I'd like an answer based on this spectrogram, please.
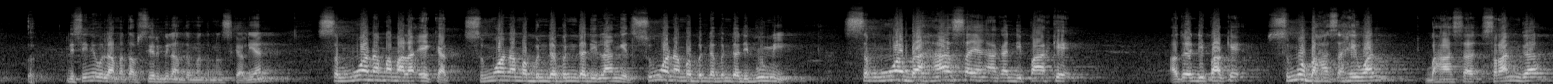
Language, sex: Indonesian, male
